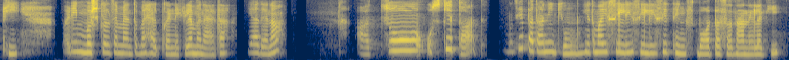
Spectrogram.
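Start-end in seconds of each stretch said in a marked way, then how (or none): none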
